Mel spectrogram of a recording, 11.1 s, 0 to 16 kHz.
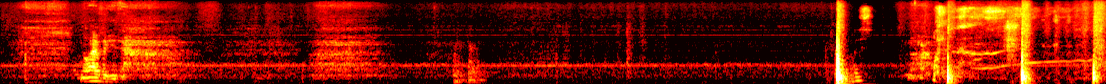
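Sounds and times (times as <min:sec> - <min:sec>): thin wavering squeal: 0:09.6 - 0:11.0.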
